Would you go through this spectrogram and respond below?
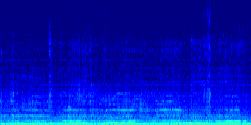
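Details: Several honey bees buzz near a bee house at twilight. Their overlapping drones slide up and down in pitch as individuals pass, over a constant deep background rumble.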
